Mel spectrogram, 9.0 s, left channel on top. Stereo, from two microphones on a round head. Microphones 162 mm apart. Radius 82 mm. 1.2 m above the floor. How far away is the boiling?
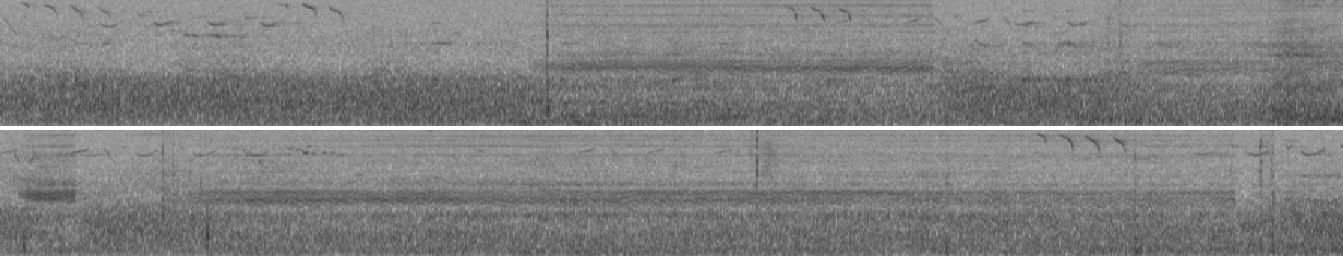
No boiling in this recording.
